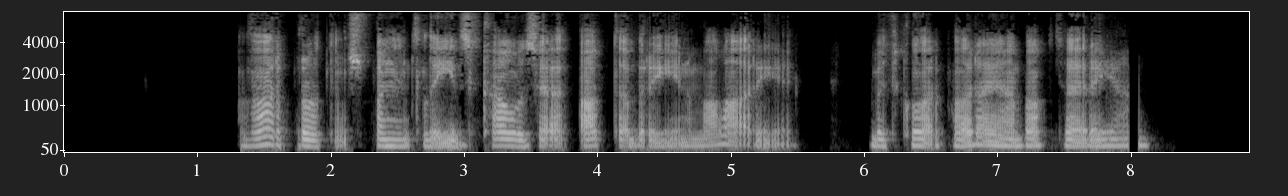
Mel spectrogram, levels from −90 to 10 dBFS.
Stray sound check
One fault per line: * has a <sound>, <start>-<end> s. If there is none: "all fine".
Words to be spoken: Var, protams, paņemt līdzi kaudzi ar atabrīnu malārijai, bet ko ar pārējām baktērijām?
* has a dropout, 8.0-8.1 s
